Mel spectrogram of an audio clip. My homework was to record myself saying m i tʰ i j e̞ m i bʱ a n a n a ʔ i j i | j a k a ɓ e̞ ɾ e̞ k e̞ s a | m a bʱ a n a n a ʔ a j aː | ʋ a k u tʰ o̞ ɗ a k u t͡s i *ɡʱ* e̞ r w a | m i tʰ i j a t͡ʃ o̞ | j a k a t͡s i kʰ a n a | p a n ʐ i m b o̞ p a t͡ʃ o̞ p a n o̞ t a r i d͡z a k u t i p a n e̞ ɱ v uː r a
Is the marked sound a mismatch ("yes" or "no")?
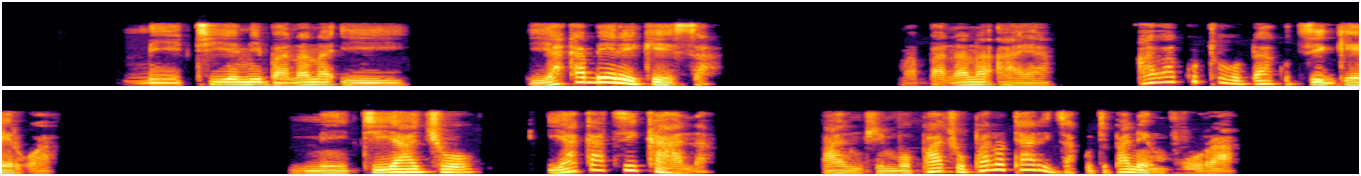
no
